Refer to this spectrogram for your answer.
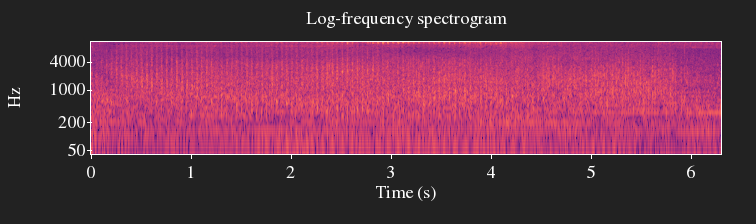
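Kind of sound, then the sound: vehicle, helicopter hovering overhead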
